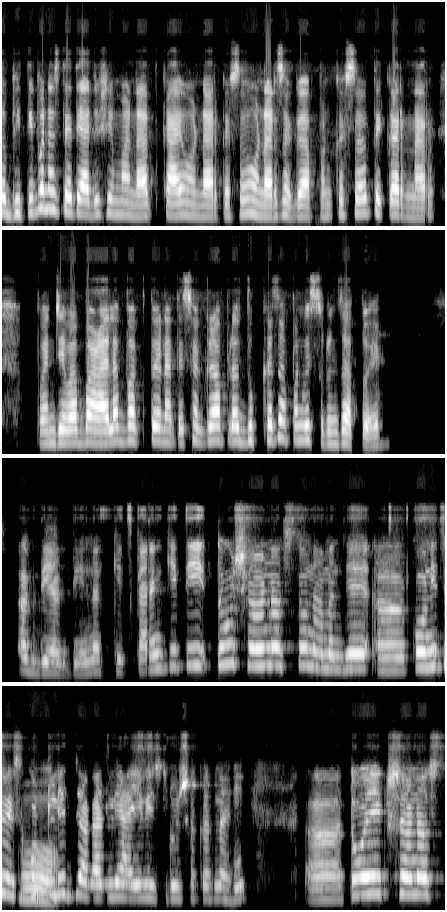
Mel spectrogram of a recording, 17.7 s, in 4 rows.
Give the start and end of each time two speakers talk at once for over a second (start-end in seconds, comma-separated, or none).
none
